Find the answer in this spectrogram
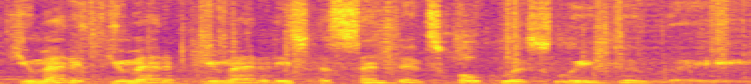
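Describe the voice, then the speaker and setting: A man's voice: a little high, huge pitch swings, brisk, echoey room. An actor playing a malfunctioning male AI computer in a video game, stuck in stuttering error loops and broken machine announcements. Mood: glitching. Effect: glitching, stuttering repeats like a broken machine. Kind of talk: video game character dialogue. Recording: distant voice under loud game noise.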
